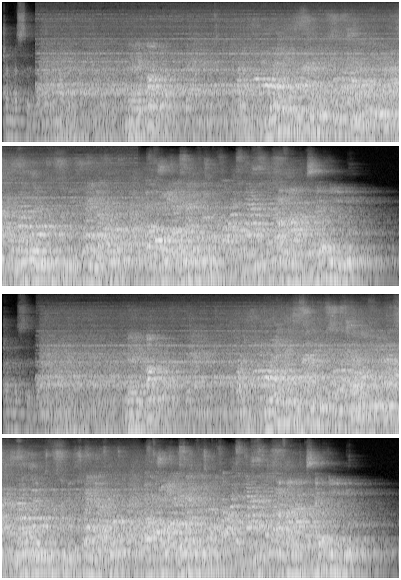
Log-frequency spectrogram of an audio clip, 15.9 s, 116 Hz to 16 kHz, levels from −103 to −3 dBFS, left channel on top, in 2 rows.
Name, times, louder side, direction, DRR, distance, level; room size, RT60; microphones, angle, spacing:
voice 1, 0.0-1.5 2.6-4.8 12.6-13.3, left 2 dB, 30° left, 5 dB, 0.3 m, -32 dB
sound 1, 0.7-10.7, left 1 dB, 60° left, 0.7 m, -30 dB
sound 2, 0.7-12.1, equal, 15° right, 1.3 m, -31 dB
voice 2, 2.5-3.0 5.2-10.3 10.8-12.3 12.8-14.9, equal, 50° right, -6 dB, 1.1 m, -22 dB
sound 3, 4.5-14.1, equal, 85° right, 1.5 m, -20 dB
7.5 x 2.9 x 5.6 m, 2.6 s
head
